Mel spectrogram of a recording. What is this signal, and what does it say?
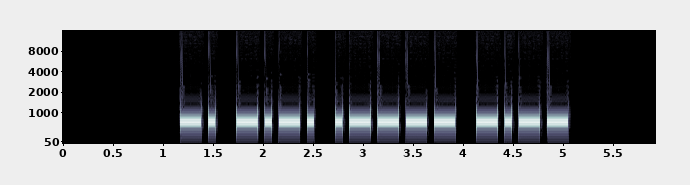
Morse code, heard as a keyed tone, about 17 wpm, 700 Hz. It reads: NC1Y
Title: USA Call Signs - 4 Characters - 17wpm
